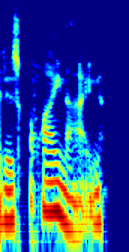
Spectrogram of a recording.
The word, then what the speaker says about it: quinine: It is quinine.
